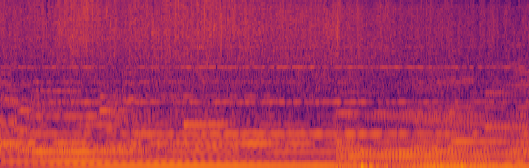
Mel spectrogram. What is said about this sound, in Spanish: Recogen parte de la lluvia que todos los días empapa la selva sudamericana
